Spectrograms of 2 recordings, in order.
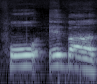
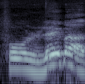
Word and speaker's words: Forever: 794 番 Forever Forever 発音に注意ですねよくカで Forever ていう風に言うんですけどこの R と E の部分が繋がるので Forever ていう風に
